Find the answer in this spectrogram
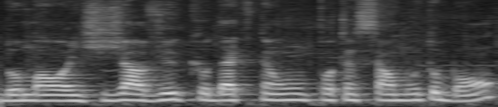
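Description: A man's fairly high voice at a fairly quick pace. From Brazil, Campos dos Goytacazes, interior of Rio de Janeiro state. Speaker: blogger and card game player. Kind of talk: casual chat. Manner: halting.

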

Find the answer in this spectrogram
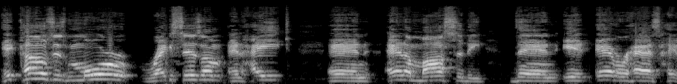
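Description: Speaking very slowly, a man with an American accent uses a raised, projected voice. His tone is bright and sharp, his pitch high, with ordinary pitch variation. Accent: Southern US redneck. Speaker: livestreamer and podcast host. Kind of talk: casual live stream chat. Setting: live stream with online chat.

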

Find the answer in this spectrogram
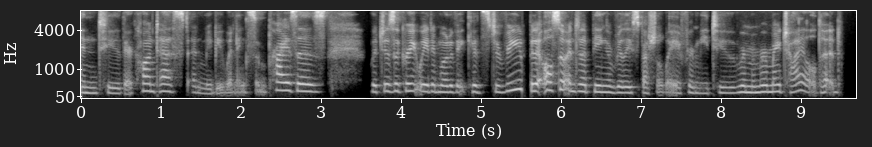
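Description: Against a quiet background, a woman with a dark, mellow tone speaks at a moderate pace and a fairly high pitch, with ordinary pitch variation. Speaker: podcast host. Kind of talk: casual solo intro and chat.

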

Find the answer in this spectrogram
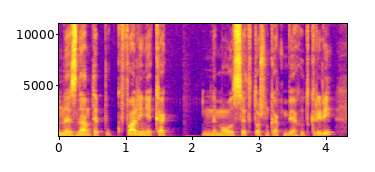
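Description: In a very clean recording with a silent background, a man with a fairly high pitch speaks at a moderate pace. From Bulgaria, Sofia. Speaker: breakdancer. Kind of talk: casual interview.

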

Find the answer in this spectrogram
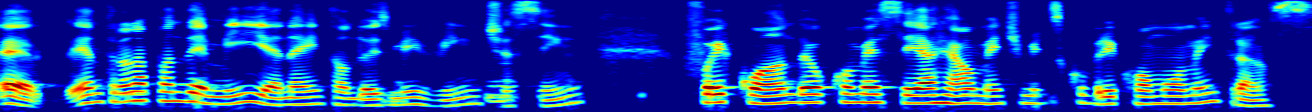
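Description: This man has a normal speaking voice, fairly high in pitch, with ordinary pitch variation and a moderate pace. The sound is dry and close, with no echo. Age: 20s. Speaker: content analyst, former teacher. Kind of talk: interview.

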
